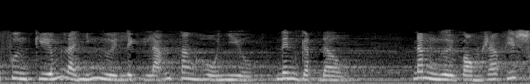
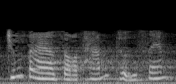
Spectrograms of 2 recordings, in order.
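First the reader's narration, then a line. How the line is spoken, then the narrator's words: Soft. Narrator (Vietnamese): Nàng bảo khẽ Ngũ Phương Kiếm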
